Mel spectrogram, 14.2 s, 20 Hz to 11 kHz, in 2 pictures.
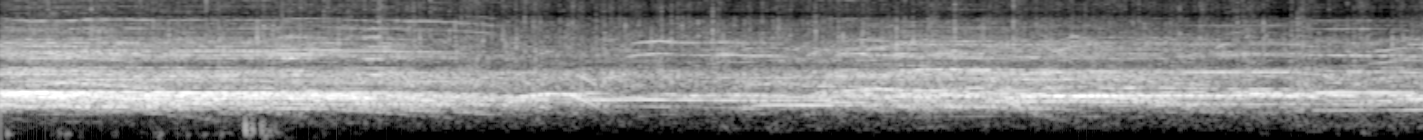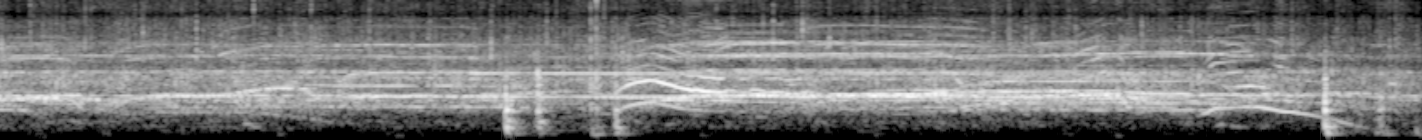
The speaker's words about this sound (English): All right, I want you guys to go absolutely nuts. Bring the crowd noise up to a full 10 for me.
